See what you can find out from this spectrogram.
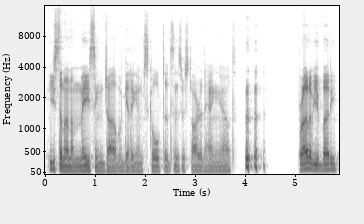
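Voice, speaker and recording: An eager, chatty gym bro, played by a man with a slightly low voice. He talks in an earnest, friendly way, explaining workouts in an ASMR roleplay. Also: fairly even intonation, normal speed, natural voice.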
